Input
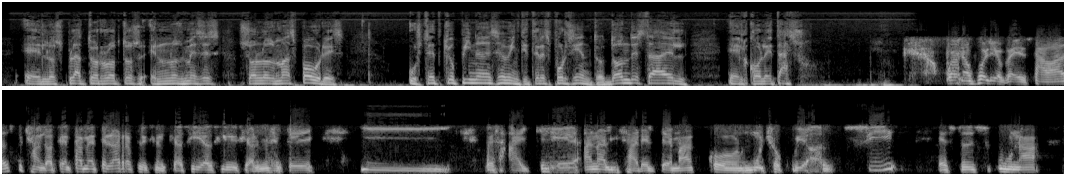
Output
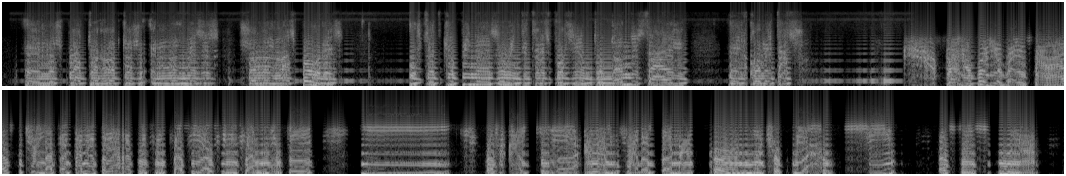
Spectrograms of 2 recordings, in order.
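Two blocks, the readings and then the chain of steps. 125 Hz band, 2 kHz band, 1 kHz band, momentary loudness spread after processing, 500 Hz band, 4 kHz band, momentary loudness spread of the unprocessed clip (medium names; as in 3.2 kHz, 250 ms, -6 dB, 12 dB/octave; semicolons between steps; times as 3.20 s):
-4.5 dB, -2.5 dB, 0.0 dB, 6 LU, -2.5 dB, -2.5 dB, 6 LU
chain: polarity switched at an audio rate 250 Hz; trim -3 dB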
